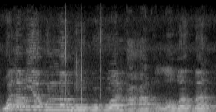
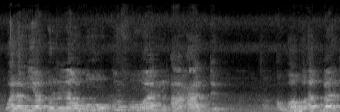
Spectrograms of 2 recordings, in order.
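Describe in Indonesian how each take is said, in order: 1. Frasa terakhir diikuti tanpa jeda. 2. Ada jeda pendek sebelum frasa terakhir. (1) "itu namanya nggak pakai berhenti" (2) "Jadi ada berhentinya sedikit"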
